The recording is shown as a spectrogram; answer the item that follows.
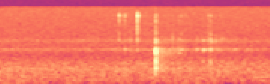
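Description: Near silence: room tone, with a few faint clicks of trading cards being handled on the table a little past halfway.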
